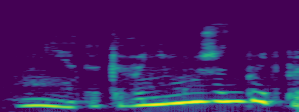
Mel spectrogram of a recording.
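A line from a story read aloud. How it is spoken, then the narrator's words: Whispered. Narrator (Russian): прошептала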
